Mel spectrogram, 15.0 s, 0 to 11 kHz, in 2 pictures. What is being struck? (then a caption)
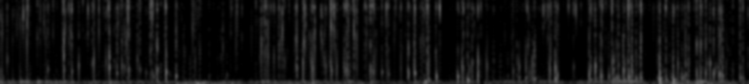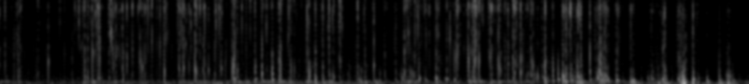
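Foam microphone windscreen. Fingertips and short nails of both hands scratch and rub directly on the soft, porous black foam windscreen of a red Blue Yeti microphone. The result is dense, crackling, bright scratching with a steady low rumble underneath. Brief lulls come near 4.5, 6 and 8 seconds.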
